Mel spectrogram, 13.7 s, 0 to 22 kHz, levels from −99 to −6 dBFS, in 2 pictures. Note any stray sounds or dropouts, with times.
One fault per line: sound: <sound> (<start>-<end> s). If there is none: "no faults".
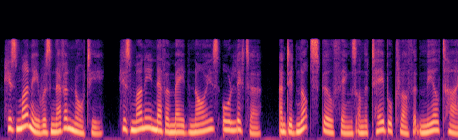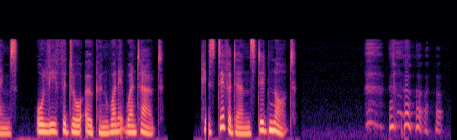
sound: dropout (9.9-10.0 s)
sound: laugh (12.3-13.5 s)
